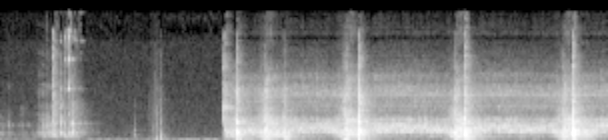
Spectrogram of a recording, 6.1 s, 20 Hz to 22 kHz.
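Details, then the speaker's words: 1982 Honda Nighthawk CB650 motorcycle: starter buzzes freely with a light clatter about once a second, no engine compressions; one-way starter clutch on crankshaft slipping. "if you listen to the starter in this thing it seems like most of the time that it's spinning it's not actually turning the engine it's just sitting there spinning"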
